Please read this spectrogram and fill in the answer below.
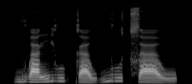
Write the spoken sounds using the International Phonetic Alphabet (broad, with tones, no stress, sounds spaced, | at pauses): b w a˧ ŋ j u˦ k a˨˩ w b u˦ t͡s a˨˩ w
